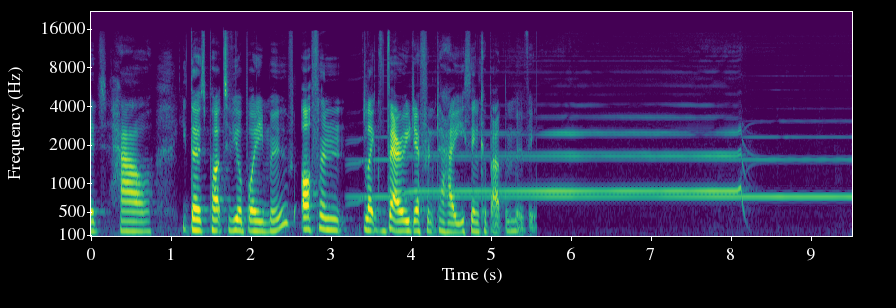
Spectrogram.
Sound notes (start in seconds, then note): 5.6 digital sound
